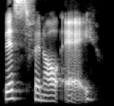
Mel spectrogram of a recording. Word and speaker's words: bisphenol A: And then there's also polycarbonate with bisphenol A, which I think you're actually I think that's right on this.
